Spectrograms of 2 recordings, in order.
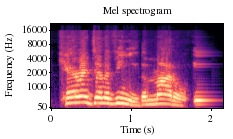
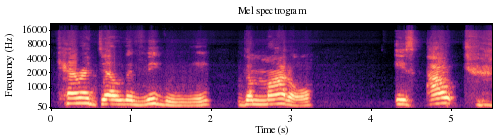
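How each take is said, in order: First: It is read with a straight face. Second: It is read while laughing.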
